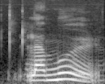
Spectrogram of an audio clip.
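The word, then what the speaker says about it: les moules: 그다음에 어 홍합은 라물 그다음에 까멍베르 치즈는 르몽베르라고 하시면 첫 번째 미스용도 잘 마무리하셨습니다.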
